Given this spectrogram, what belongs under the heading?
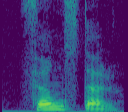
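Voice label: "fönster", Swedish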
